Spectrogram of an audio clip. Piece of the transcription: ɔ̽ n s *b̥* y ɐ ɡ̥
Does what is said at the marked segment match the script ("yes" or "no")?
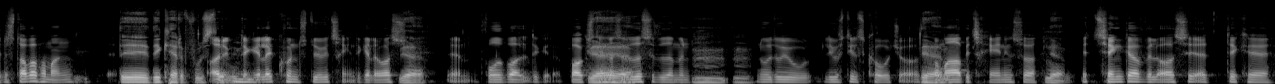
no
